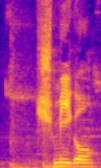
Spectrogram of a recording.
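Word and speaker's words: Szmigiel: They're going to call that one Schmiegel. We're not making fun of someone's name who's Siegel. It's like actually Schmiegel. It's spelled S-Z-M-I-G-I-E-L.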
